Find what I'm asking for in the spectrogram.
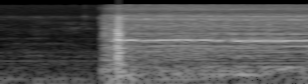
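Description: The electric power window of a Toyota Corolla motor starts abruptly and runs with a steady whine as the glass lowers, close up with a small thunk at the start.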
